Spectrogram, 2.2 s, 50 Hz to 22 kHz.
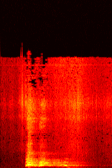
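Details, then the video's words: One long, wavering bark that rises and falls, from a dog chained outdoors in snow at night with no shelter, on 3 March 2014. "Dog barking chained out in the snow"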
